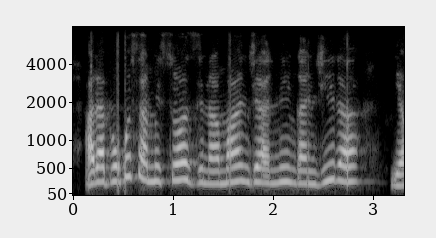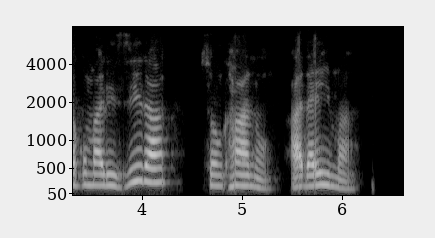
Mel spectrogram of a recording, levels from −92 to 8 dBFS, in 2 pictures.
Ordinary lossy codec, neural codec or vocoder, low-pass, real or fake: Opus, 24 kbps; codec, 16 kHz, 16 kbps, FunCodec, trained on Chinese and English, 50 frames a second; 7.2 kHz; fake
